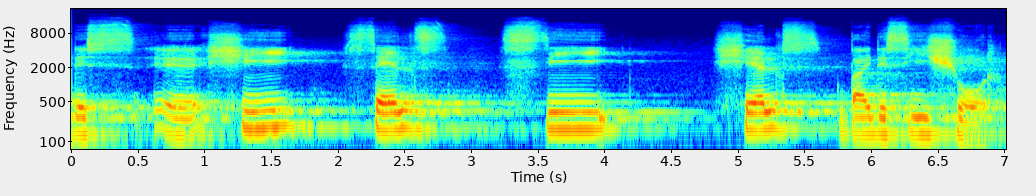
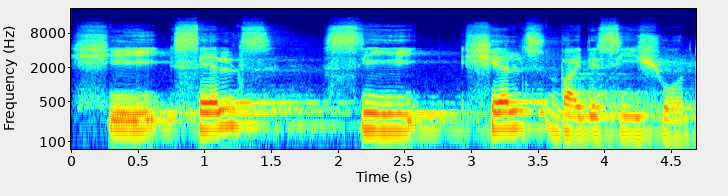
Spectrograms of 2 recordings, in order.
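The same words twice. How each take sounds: First: Each word read slowly and apart; reading the example one word at a time. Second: Very slow, stressing each s sound; slow stressed reading. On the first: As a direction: spell out each word with pauses. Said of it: "sentence है". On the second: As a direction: lean on every she and sea. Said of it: "तो इसमें she". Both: Shown as a demonstration.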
